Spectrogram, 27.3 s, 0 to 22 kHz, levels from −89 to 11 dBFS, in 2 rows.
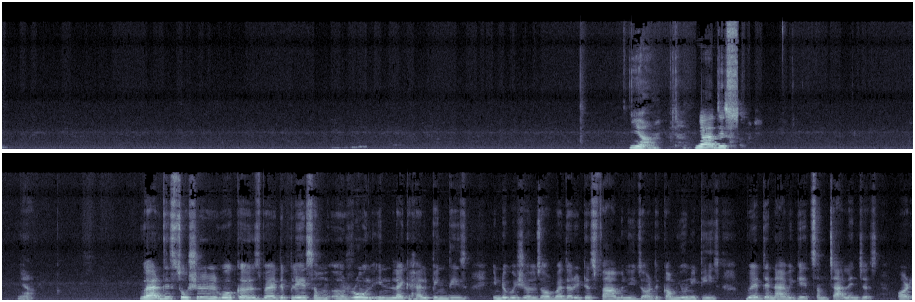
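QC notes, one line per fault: No faults found on this recording.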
